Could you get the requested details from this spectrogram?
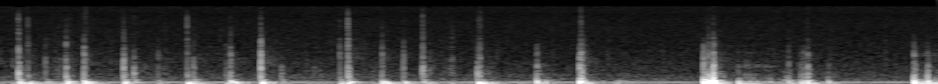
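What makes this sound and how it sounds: Long nails tap and scratch the front and back covers of an open, face-down hardcover book with a textured paper jacket. A rapid, uneven run of short, dull, low taps with quick bright clicks sits over a faint steady low hum, with a few harder knocks near the end.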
